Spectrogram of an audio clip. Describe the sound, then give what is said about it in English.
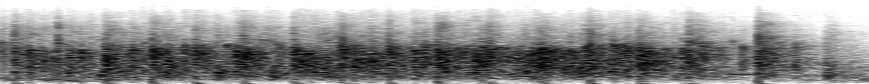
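Steady audience applause thanking a woman who has just read a Bible passage, a dense, even patter of claps from many hands that holds for about four seconds before starting to thin out at the end. “We can thank her.”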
